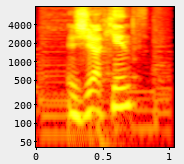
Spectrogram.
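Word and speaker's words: Jacinthe: Le Jacinth Jacintthi. Is it Jacinth or Jacenti? I I'm just going to say Jacint. I think the E is silent.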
